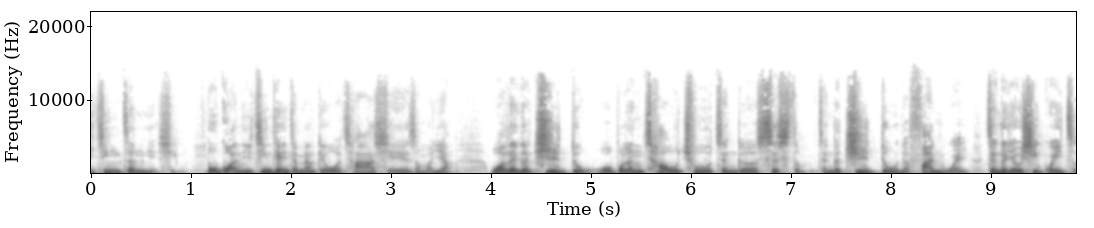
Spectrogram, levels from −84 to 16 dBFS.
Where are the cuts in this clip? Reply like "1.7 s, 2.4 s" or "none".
1.1 s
